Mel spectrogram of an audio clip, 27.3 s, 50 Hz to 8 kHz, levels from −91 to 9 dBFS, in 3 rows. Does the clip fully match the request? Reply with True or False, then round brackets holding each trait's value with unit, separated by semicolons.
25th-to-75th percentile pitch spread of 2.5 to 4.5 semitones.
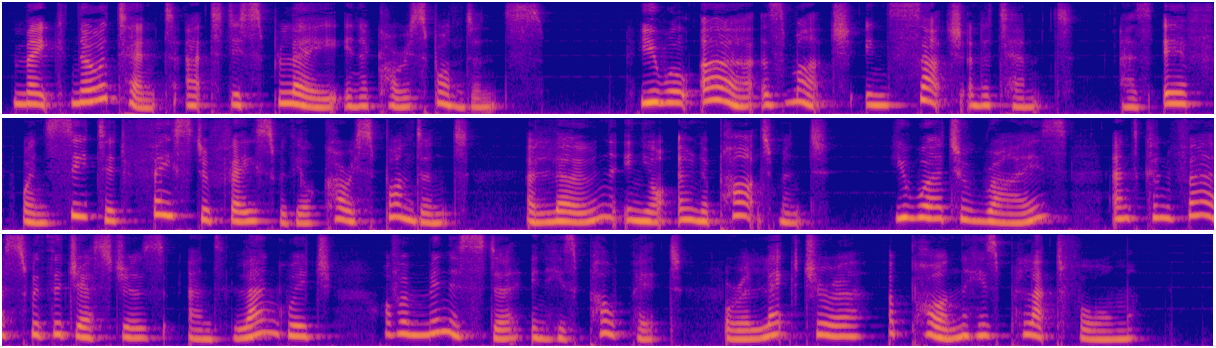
False (5.1 semitones)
